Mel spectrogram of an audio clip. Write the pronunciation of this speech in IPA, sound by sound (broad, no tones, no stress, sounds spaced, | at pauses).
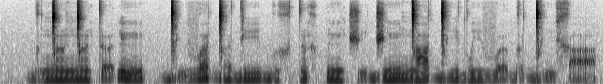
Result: ɡ ə̰ ŋ͡ǀ ə̃ ŋ͡ǀ ə̃ t ə̰ ɗ ĩ | ɡ͡ǀ ḭ v ə ɡ͡ǀ ə d i b ɯ x t ə̃ x p ĩ t͡ʃ ḭ d͡ʒ ĩ ŋ͡ǀ a ɡ͡ǀ i d w i v ə̰ ɡ ə̰ ɡ͡ǀ ḭ x a̰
